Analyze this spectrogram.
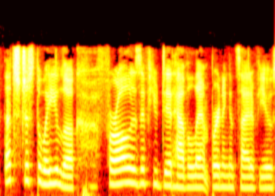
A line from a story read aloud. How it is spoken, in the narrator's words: sighed Aunt Jane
